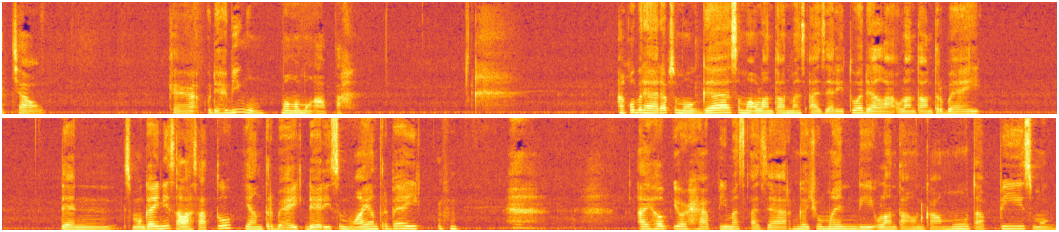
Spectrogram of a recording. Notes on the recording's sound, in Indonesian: Aku belum bisa edit rekaman yang ngilangin noise dll gitu jadi ini sangat terjamin keasliannya.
